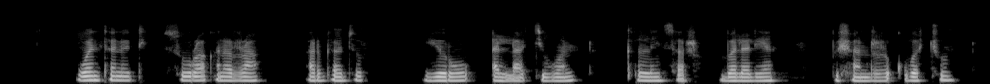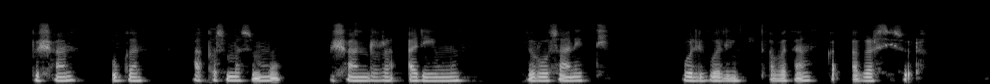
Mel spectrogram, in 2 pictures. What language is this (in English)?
Oromo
